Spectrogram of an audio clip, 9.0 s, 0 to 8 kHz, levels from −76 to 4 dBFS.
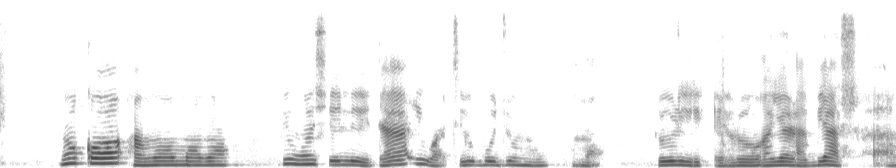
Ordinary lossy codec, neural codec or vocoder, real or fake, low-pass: none; vocoder, 22.05 kHz, 80 mel bands, HiFi-GAN; fake; 7.2 kHz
